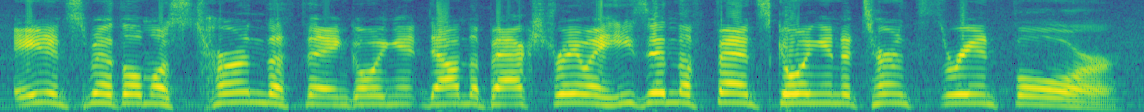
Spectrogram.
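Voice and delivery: loud, high crash call; live play-by-play. Real, not acted. Announcer calling a car into the fence, loud urgent play-by-play. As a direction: shout the action as it unfolds.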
